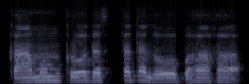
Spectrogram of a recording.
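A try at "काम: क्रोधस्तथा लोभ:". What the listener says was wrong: ಅಲ್ಲಿ ಕಾಮಂ ಅಲ್ಲ ಕಾಮಹ ಅಂತ ಇರುವಂತದ್ದು ಕಾಮ ಕ್ರೋದಸ್ತ ಲೋಭಹ ಅಂತ ಓದಬೇಕು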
